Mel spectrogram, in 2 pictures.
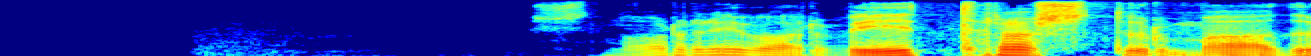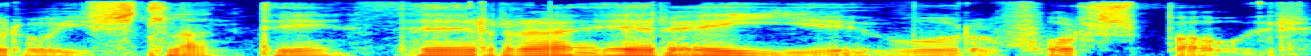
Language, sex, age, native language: Icelandic, male, 40-49, Icelandic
